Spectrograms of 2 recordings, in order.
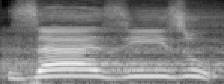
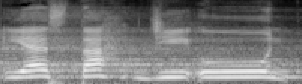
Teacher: dia sifatnya adalah sofir, maka ada bunyi angin ataupun suara siul, z ya. Kemudian ini dibaca panjang boleh 2, 4 sampai 6 harokah. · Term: huruf za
